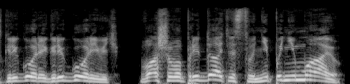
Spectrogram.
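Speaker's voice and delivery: high-pitched, hurt reproach; indignant boy. Acted. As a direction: confront a friend who betrayed you. Boy reproaches his betrayer.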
